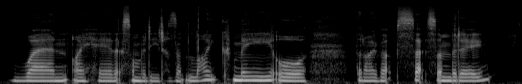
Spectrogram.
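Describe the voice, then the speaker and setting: In a British accent, a woman with a fairly low pitch speaks in a monotone, flat way on a very clean recording with a silent background. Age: 20s. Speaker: podcast host. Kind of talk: solo podcast monologue. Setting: home bedroom.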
